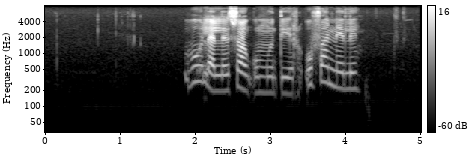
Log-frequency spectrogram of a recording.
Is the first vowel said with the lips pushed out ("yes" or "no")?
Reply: yes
